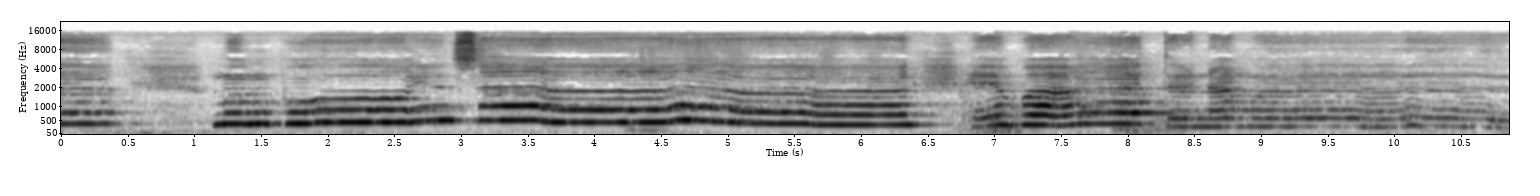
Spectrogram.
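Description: A girl's solo, unaccompanied voice chanting a Malay syair. She holds long drawn-out vowels and slides between pitches in melismatic turns, pausing briefly for breath about a second in and again near seven seconds in.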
